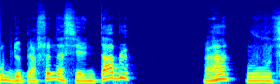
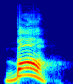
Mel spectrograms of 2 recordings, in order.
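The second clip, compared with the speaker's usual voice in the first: a loud dismissive buzzer Bah; loud mock buzzer; 4 semitones higher, 10 dB louder than usual. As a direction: buzz the contestant out. Buzzer moqueur d'élimination. («Bah !» fort comme un buzzer)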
